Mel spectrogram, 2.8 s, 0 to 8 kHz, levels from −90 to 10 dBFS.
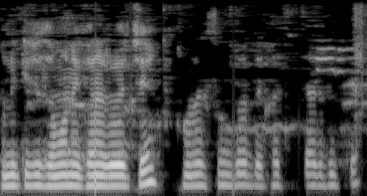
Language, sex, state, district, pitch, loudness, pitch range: Bengali, male, West Bengal, Purulia, 165 Hz, -16 LUFS, 165-175 Hz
